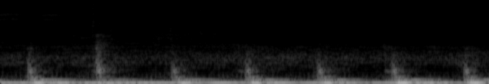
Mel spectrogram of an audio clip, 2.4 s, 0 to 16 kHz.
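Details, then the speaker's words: Customer's car at 72,000 miles: deep, regular bangs about three per second when put in drive and accelerating, also heard in neutral, none in reverse, hard to select park; gearbox suspected, cause not found; banging when accelerating. "So, is that the gearbox? Is that the gearbox? If I put it into drive now, I hear like a [Music] You can hear a banging sound."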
